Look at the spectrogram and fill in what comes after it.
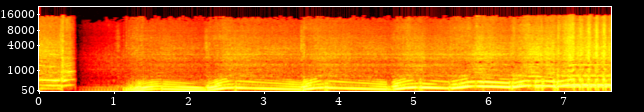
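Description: Toyota Corolla hatchback engine revved at the tailpipes in a series of quick blips, about one a second, each rising and dropping back, then held at a steadier higher speed near the end. In the first half second, the tail of a Mazda RX-8's rotary engine rev cuts off abruptly.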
